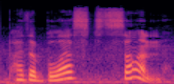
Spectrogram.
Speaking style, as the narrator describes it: he exclaimed

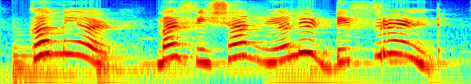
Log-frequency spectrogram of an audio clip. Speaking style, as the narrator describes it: I yelled with excitement

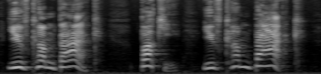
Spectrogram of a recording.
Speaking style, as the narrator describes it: exclaims

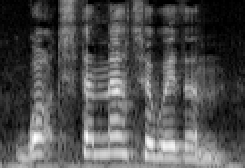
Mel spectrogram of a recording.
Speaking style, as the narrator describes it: he shouted

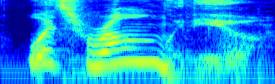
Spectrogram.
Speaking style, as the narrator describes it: Sadie exclaimed

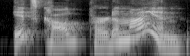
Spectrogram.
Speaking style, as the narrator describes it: Rivers laughed, pleased with the look of pleasure and awe on his guest's face

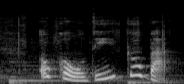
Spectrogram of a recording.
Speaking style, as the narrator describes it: cried all the toys

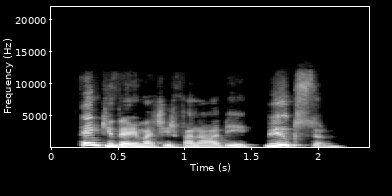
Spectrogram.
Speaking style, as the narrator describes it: As she leaves the shop, the young woman exclaims

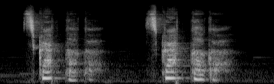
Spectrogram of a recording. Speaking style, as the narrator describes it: Goosey whispered again

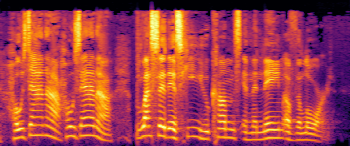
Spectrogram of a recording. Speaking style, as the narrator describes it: they are shouting and they are singing

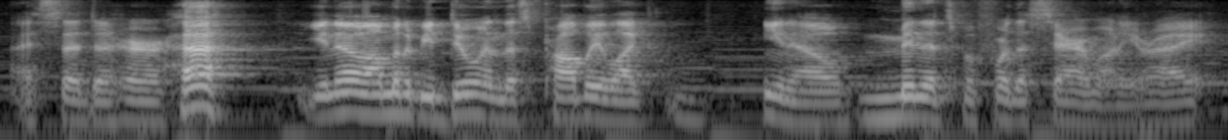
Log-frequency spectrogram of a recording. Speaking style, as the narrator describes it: She laughed

